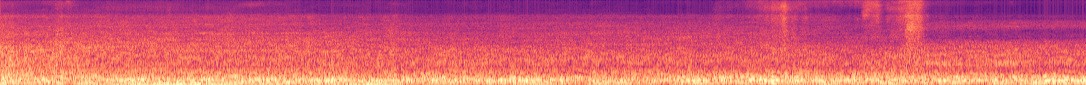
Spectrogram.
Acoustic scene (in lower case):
residential area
